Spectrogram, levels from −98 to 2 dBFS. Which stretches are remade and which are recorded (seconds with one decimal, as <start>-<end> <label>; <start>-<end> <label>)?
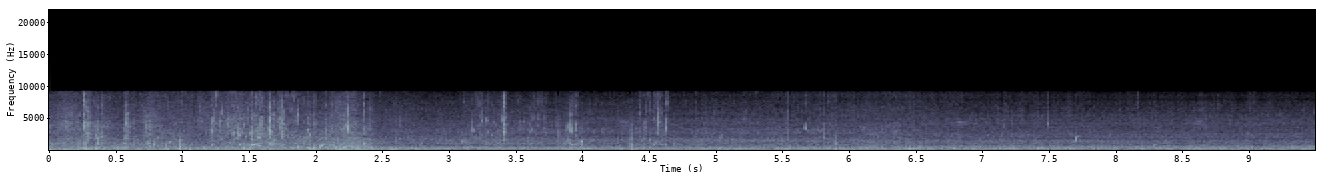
0.0-5.4 recorded; 5.4-9.5 remade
